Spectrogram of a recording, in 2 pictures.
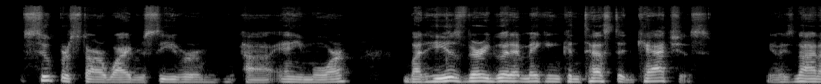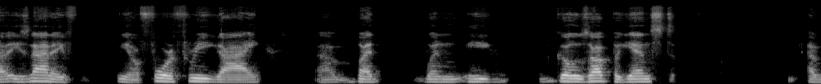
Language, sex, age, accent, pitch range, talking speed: English, male, 50-69, American, 115-140 Hz, 130 wpm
